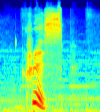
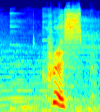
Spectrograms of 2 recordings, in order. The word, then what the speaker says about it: crisp: Here's how the words are pronounced: grasp, grasp, crisp, crisp, lists, lists, chloroplasts, chloroplasts. They're a little tricky, aren't they?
